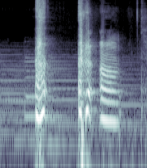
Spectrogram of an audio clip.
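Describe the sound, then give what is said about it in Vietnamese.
A man clears his throat with a slight cough, a few short, raspy voiced bursts in quick succession, fairly loud and with no talk around them. “anh húng hắng ho”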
